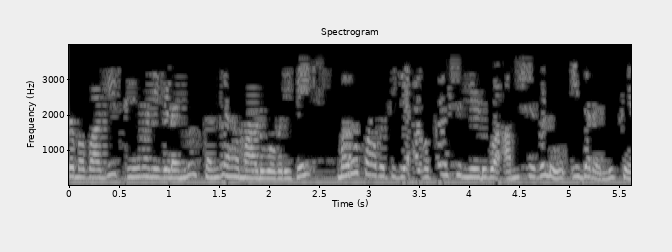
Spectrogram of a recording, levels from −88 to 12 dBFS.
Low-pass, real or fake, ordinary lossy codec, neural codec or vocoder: 3.6 kHz; real; none; none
